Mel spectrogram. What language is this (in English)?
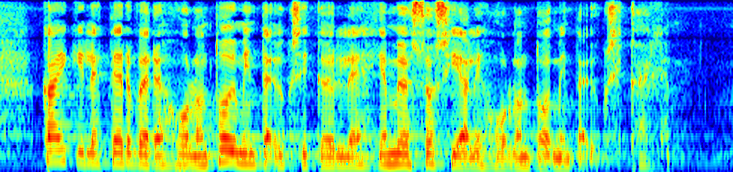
Finnish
